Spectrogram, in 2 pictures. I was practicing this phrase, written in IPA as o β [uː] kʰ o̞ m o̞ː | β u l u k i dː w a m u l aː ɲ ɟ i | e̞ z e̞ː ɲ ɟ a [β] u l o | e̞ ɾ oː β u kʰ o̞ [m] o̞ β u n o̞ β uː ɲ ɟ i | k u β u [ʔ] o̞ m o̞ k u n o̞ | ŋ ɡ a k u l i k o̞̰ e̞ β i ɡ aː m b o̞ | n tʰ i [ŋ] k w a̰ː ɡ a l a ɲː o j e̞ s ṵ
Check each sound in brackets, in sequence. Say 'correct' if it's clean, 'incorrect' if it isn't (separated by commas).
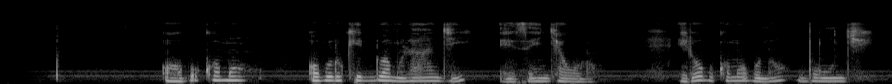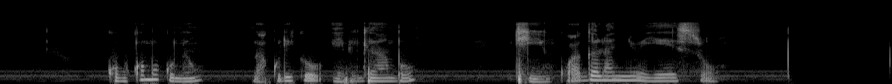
incorrect, incorrect, correct, incorrect, correct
